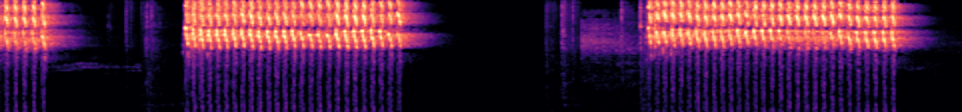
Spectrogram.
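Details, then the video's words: Two long ringing trills, each around two to three seconds, from a brown cililin, a bird from outside Java kept as a master singer: rapid, steady, piercing high notes rolled together, with silence and a faint rustle between. "Suara burung cililin buat masteran"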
